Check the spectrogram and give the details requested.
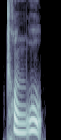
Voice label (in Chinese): "宠物", Chinese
